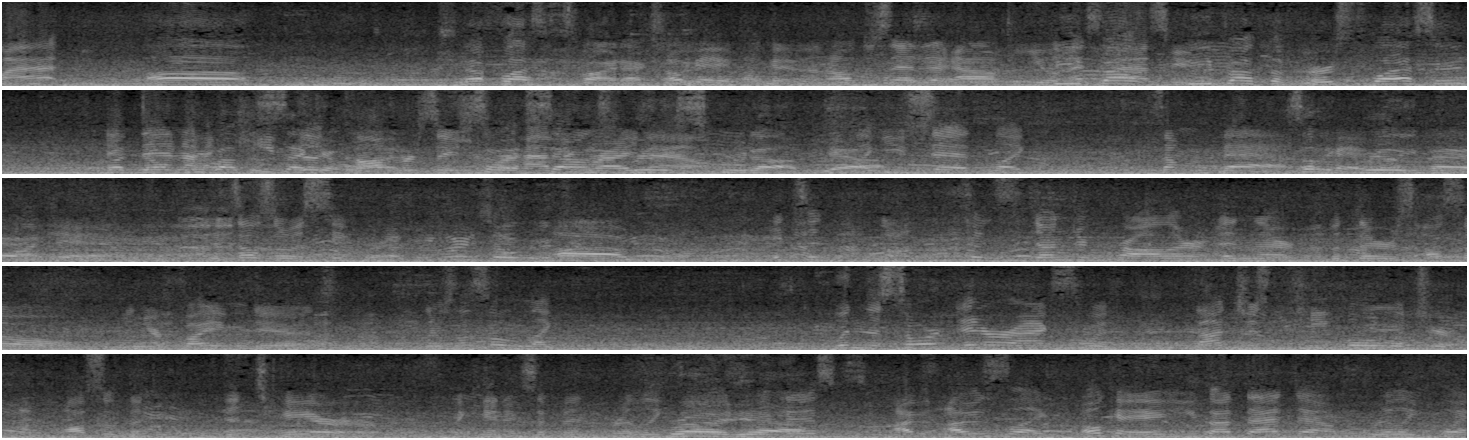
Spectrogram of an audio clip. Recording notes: audio interviews I did while at PAX East 2016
